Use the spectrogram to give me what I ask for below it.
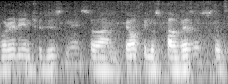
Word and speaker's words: Theofilos Chaldezos: Well, you've already introduced me, so I'm Theofilos Chaldezos, that's how it's pronounced.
